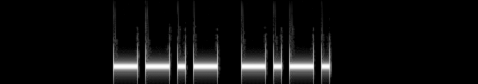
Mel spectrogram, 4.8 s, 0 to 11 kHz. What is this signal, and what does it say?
Morse code, heard as a keyed tone, about 15 wpm, 700 Hz. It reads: QC
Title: Canadian Provinces and Territories 15wpm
